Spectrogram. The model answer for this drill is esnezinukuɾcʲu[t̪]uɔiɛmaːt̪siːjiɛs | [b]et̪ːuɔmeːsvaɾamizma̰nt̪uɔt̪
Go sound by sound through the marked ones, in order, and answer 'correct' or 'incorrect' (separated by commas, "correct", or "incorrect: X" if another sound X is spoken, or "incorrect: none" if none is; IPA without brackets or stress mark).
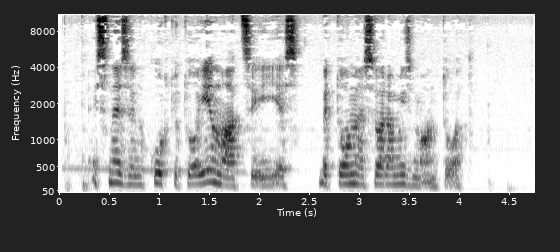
correct, correct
